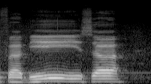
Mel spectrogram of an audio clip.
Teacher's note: ibdalul hamzati ya'an, ditukar hamzah ya menjadi fabisa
